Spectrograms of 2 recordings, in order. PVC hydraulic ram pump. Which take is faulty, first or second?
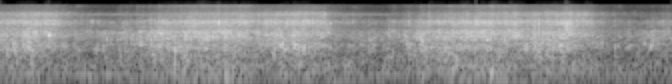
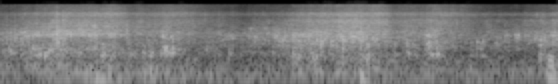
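first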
